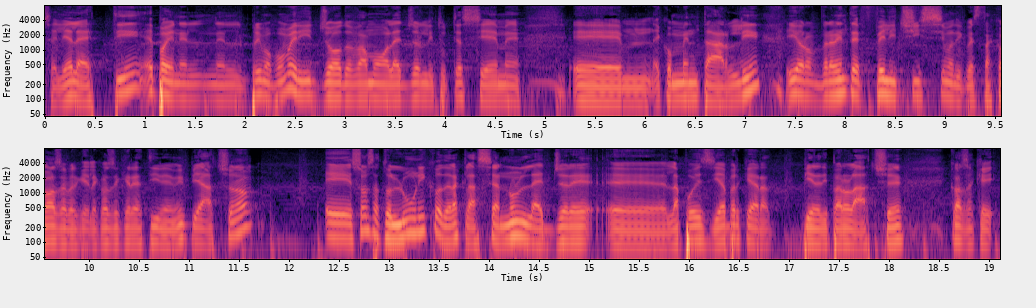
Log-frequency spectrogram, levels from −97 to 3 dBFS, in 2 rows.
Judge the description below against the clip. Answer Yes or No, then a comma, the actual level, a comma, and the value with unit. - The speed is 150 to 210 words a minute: Yes, average, 155 wpm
